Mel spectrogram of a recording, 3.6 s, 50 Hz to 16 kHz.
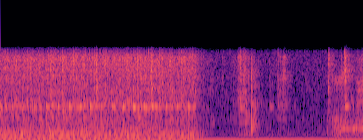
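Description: A Kenmore model 1318 sewing machine stitches through eight layers of coarsely woven upholstery fabric, running in a fast steady close whir for about two seconds before stopping. Light handling clicks follow.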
